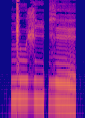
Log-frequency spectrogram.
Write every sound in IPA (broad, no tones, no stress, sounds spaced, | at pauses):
ŋ͡ǁ ɯ ʒ i ʔ ɣ e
